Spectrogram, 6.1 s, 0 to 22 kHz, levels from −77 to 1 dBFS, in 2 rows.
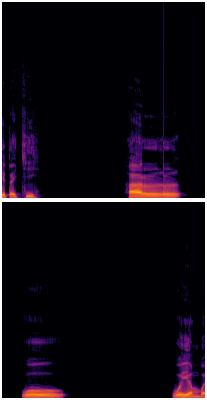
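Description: Repeated buffer at 2.42 to 2.60 s and again at 4.46 to 4.64 s in this speech clip. Each time, a roughly 0.19 s stretch of the voice plays twice in a row with a hard join, heard as a short stutter. New audio arrived late, so the device replayed its last buffer once. The length fits an 8192-sample buffer, and little or no speech seems to be lost.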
